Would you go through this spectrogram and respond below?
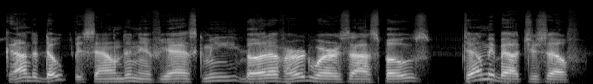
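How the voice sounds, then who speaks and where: Bright, folksy rambling Southern man. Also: mid-range voice, unhurried, no echo. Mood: nosy, blunt. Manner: garrulous, drawling folksy storytelling. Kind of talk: game voice acting.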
